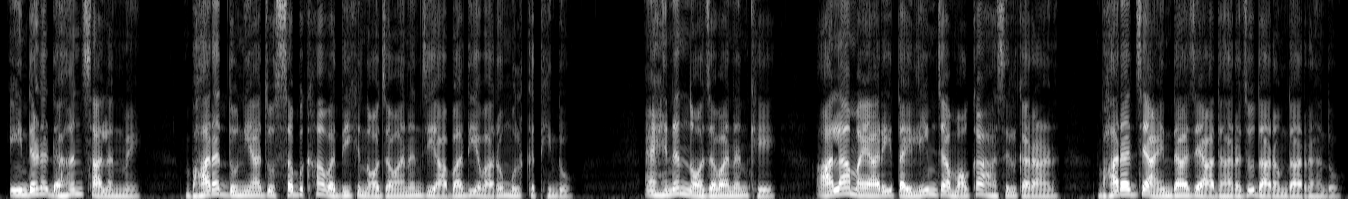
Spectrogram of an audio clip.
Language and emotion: Sindhi, neutral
